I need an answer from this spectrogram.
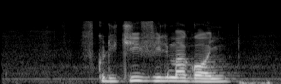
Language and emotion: Russian, neutral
